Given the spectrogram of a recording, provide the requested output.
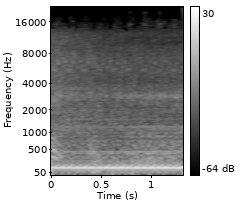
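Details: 2JZ engine idling with the valve cover viewed; oil now slings inside where before it did not, steady even low hum with no knocks or misses, idling healthy.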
